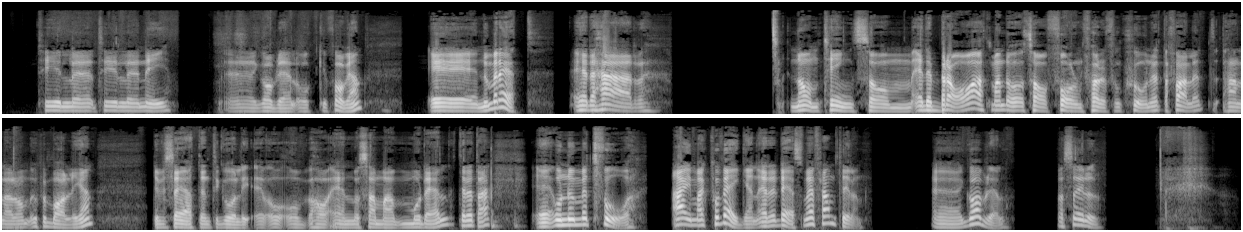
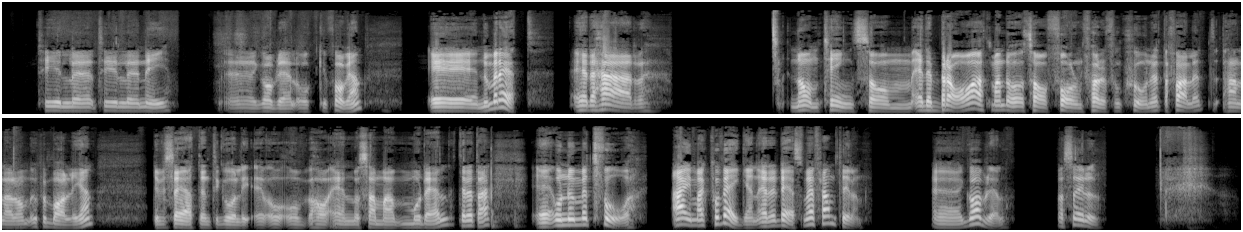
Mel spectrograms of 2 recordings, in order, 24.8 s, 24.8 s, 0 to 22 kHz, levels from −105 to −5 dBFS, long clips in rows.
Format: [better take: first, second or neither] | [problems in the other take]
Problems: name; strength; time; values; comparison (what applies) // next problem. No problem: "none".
first | thin; somewhat; fading below 550 Hz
